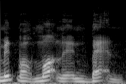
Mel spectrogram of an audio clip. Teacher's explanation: Das ist dieses Glottal Stop. Du sprichst die doppelten T's aus.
